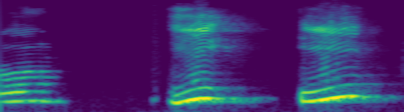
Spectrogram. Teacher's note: ఇచచు యశానాం తాలు అంటే ఈ అక్షరాలన్నీ కూడా తాలు అంటే పాలెటల్ అంటాం అంటే అంగుడు అంటే పూర్తిగా పైన ఉండేవి కాకుండా ఈ చుట్టూ పైన ఉంటుందే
